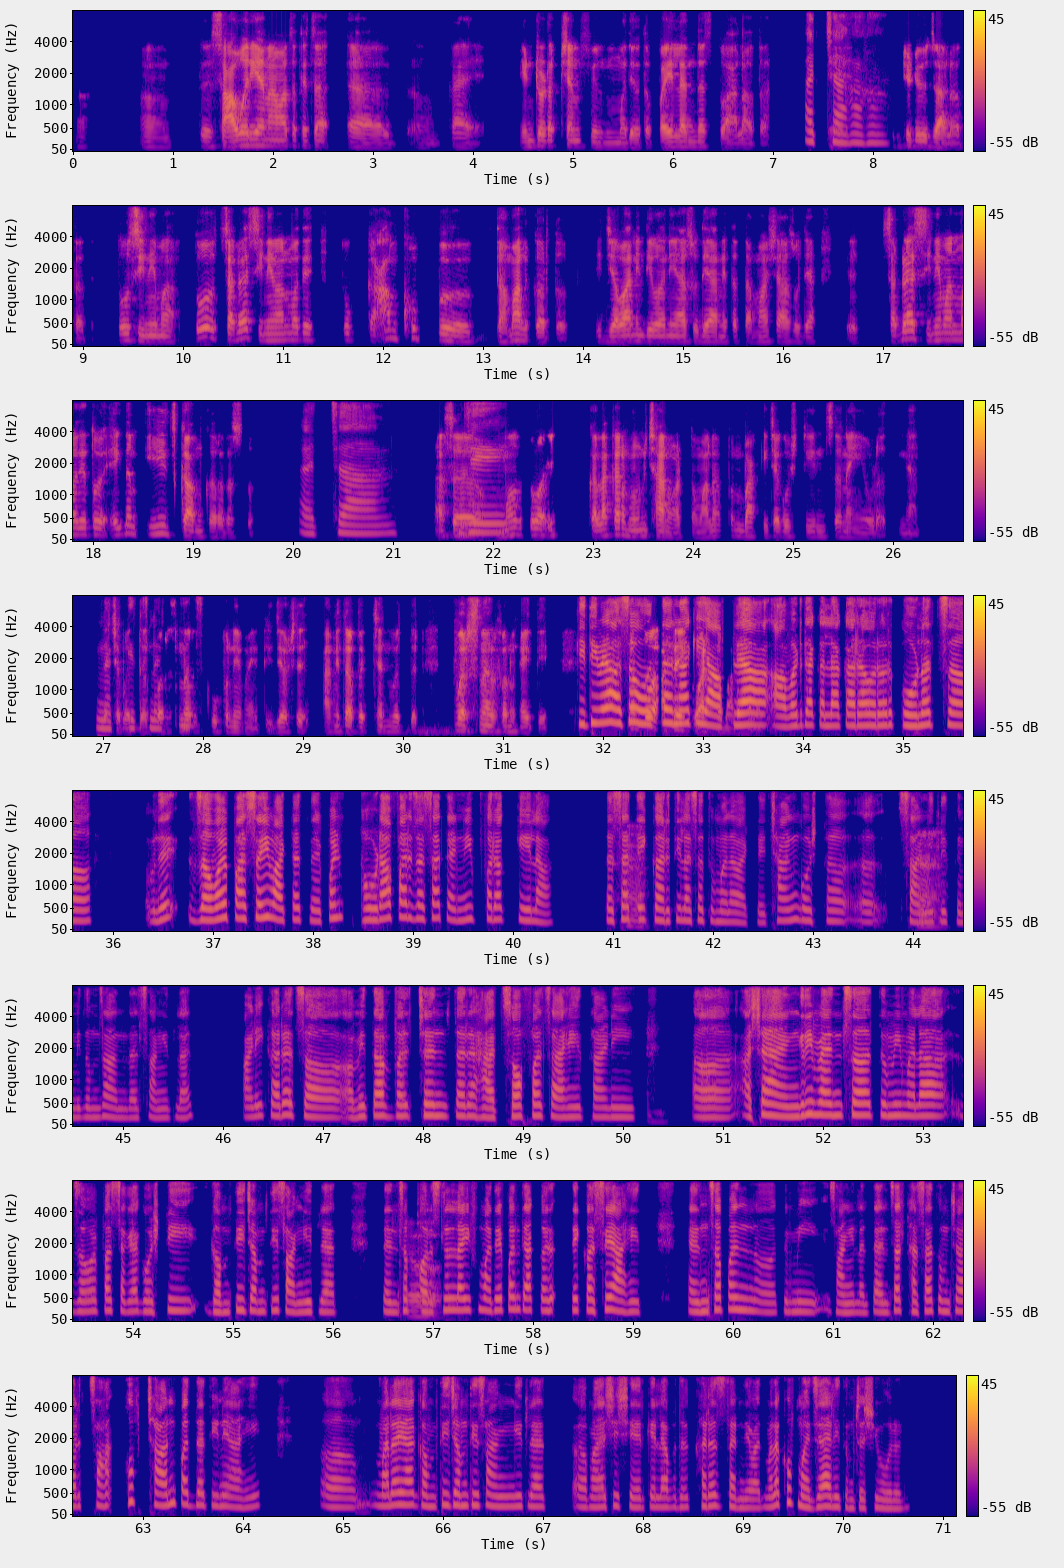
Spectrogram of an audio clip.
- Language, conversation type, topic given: Marathi, podcast, तुझ्यावर सर्वाधिक प्रभाव टाकणारा कलाकार कोण आहे?
- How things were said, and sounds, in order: in English: "ईज"; other noise; in English: "पर्सनलपण माहिती आहे"; in English: "हॅट्स ऑफच"; in English: "अँग्री मॅनचं"; in English: "पर्सनल लाईफमध्ये"; in English: "शेअर"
